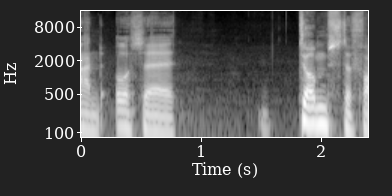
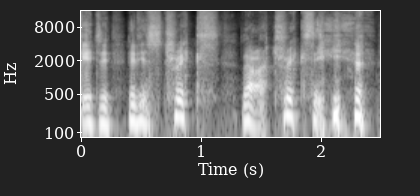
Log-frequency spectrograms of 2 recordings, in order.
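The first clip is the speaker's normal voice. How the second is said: put-on slow, higher Belgian-accented detective; a lightly done Poirot; Poirot impression; 5 semitones higher, slower than usual. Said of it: "He's like".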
